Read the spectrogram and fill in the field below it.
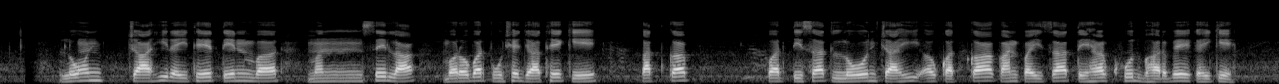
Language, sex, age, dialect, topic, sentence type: Chhattisgarhi, male, 25-30, Central, banking, statement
